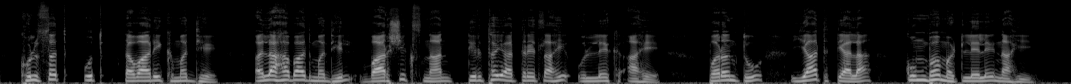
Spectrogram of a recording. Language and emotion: Marathi, neutral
